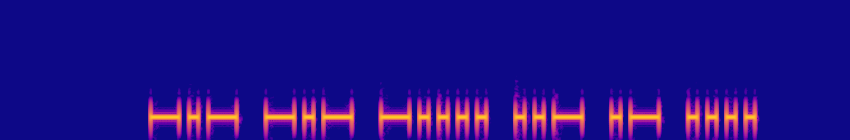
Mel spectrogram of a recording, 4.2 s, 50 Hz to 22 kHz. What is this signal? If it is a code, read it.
Morse code, heard as a keyed tone, about 25 wpm, 700 Hz. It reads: KK6UAH
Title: USA Call Signs - 6 Characters - Repeated 3x - 25wpm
